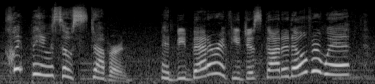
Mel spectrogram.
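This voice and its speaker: A woman's voice: very high voice, big pitch swings, normal speed, slight background noise. A woman voicing a mischievous, smug young witch in a video game, teasing and theatrical. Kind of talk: English video game voice acting.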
